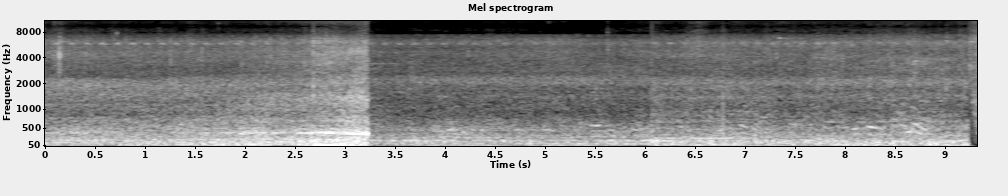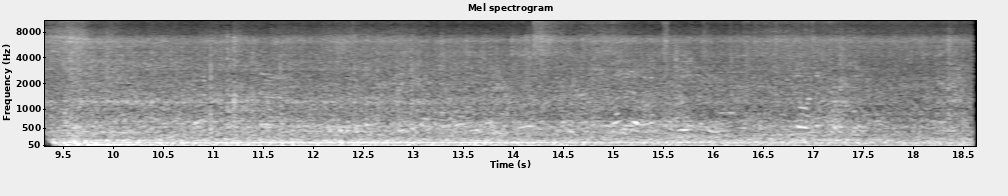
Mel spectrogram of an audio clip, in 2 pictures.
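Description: A fire engine's engine running steadily, with people talking in the background.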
